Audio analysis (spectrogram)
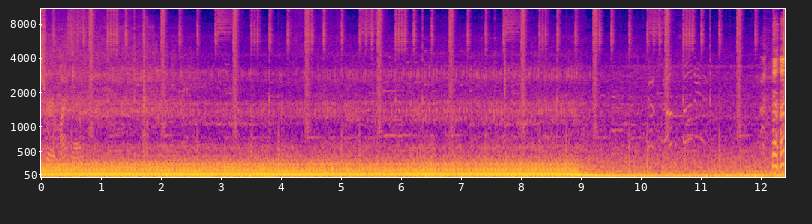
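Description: A Lamborghini Urus set to Corsa mode idles with a deep, loud, steady rumble alongside a TRX before a race, the heavy drone dropping sharply near the end into a quieter, lighter engine note.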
